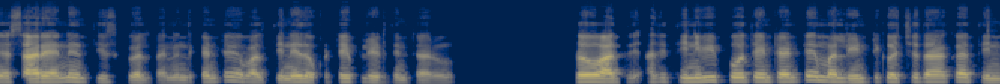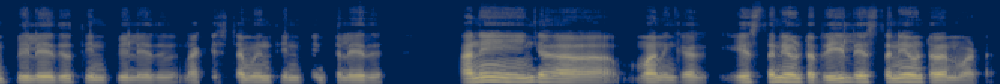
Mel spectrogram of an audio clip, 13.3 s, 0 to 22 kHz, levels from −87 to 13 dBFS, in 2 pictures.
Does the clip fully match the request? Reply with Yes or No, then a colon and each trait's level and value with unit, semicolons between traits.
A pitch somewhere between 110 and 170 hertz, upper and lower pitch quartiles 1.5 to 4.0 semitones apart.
No: medium, 140 Hz; average, 4.5 semitones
